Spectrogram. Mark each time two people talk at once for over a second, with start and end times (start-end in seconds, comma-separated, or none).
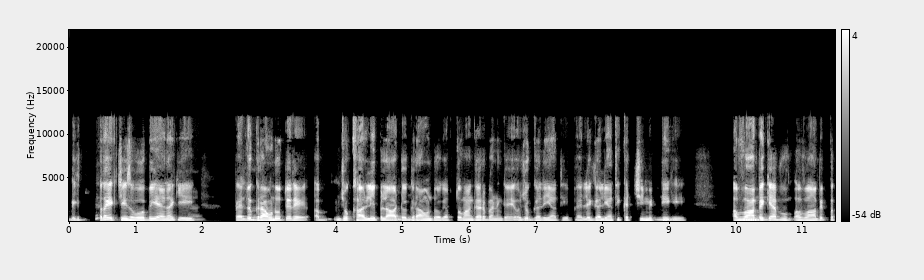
none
